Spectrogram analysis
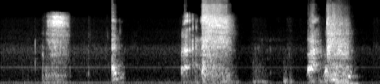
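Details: Three sneezes, each with a sharp indrawn breath before the burst, over a faint steady hum; person with a congested nose.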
